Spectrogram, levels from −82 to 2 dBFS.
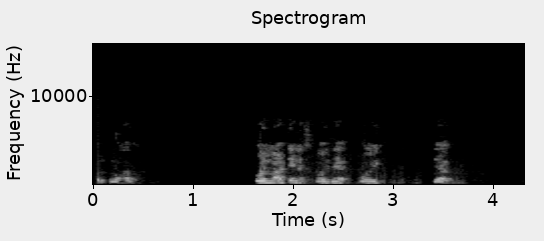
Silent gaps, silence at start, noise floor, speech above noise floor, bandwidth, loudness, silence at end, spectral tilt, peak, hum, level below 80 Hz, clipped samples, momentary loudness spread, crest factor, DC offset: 0.84-1.60 s; 0.05 s; under -90 dBFS; over 60 dB; 7.6 kHz; -32 LUFS; 0.75 s; -7 dB/octave; -12 dBFS; none; -72 dBFS; under 0.1%; 13 LU; 22 dB; under 0.1%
